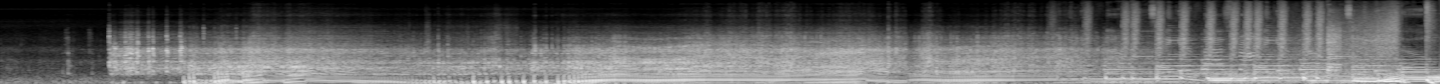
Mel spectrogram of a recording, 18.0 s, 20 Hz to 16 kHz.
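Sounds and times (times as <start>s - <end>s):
motorcycle engine pulling away: 1.4s - 14.1s.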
